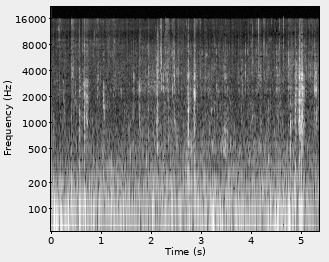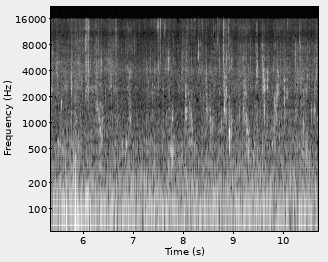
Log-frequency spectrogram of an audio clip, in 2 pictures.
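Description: Faint, scattered crunching and rustling from sheep moving and feeding on frozen straw, with a louder crunch about halfway through; otherwise near silence.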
